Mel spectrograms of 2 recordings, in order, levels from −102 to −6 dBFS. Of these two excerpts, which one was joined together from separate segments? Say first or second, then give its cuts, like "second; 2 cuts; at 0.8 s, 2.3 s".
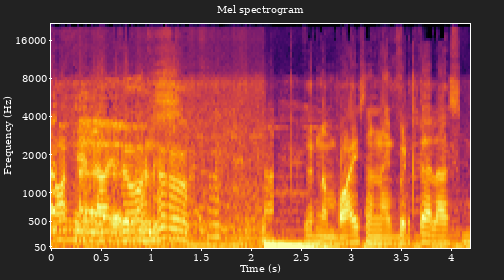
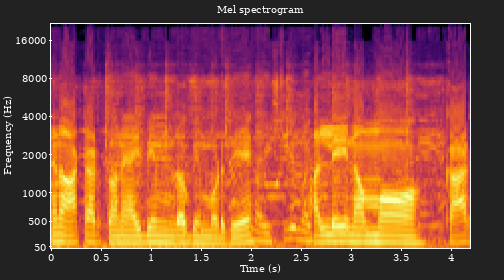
first; 1 cut; at 2.0 s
